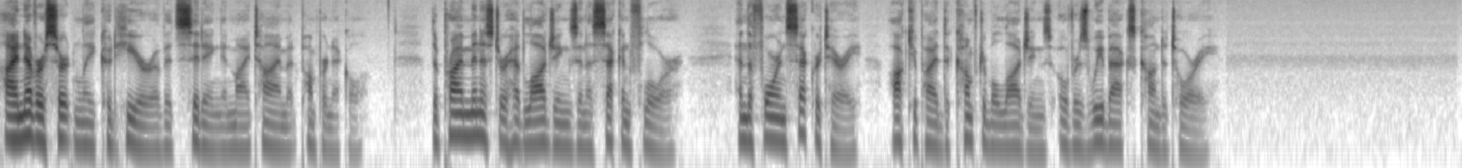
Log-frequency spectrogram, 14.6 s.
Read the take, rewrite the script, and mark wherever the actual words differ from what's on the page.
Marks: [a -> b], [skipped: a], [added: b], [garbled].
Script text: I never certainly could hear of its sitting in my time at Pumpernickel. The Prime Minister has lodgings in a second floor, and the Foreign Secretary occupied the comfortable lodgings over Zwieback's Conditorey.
I never certainly could hear of its sitting in my time at Pumpernickel. The Prime Minister [has -> had] lodgings in a second floor, and the Foreign Secretary occupied the comfortable lodgings over Zwieback's Conditorey.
